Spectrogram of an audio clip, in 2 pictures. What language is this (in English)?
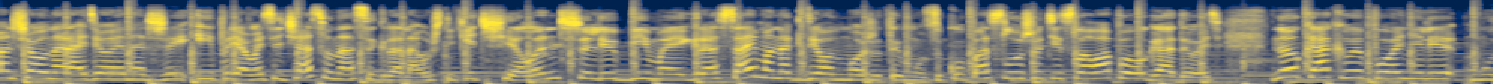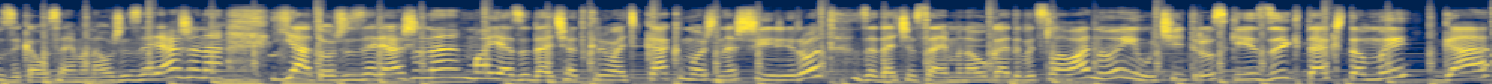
Russian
